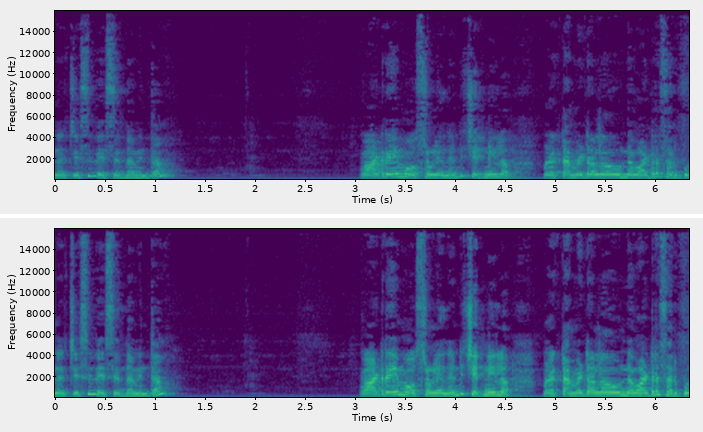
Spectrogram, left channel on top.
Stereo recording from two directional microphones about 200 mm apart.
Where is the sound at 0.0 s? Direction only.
50° right (ahead or behind).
